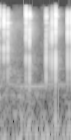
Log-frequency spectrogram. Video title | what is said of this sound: ASMR Follow My Lead or There Will Be Consequences - League of Legends Cosplay 🦋 | den ritmiske lyden av neglene mine som banker på denne glasskrukken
